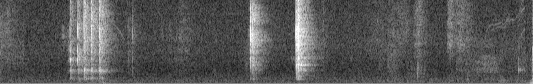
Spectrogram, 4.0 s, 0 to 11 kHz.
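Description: Adhesive tape peeled off a 3D printer frame in a short, faint crackle under a second in, followed by two light clicks of handling.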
